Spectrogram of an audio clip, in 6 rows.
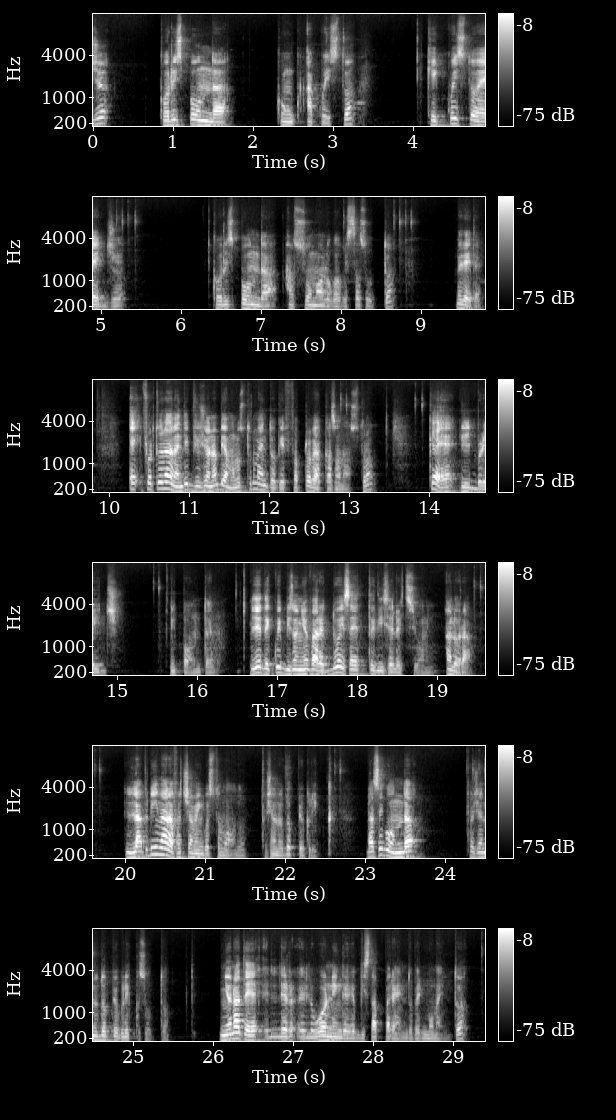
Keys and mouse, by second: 2.8 click, 5.1 click, 8.0 click, 12.8 click, 15.4 click, 19.4 click, 22.5 click, 24.2 click, 29.3 click.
